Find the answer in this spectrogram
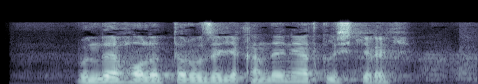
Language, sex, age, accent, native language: Uzbek, male, 25-34, Qashqadaryo, Uzbek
